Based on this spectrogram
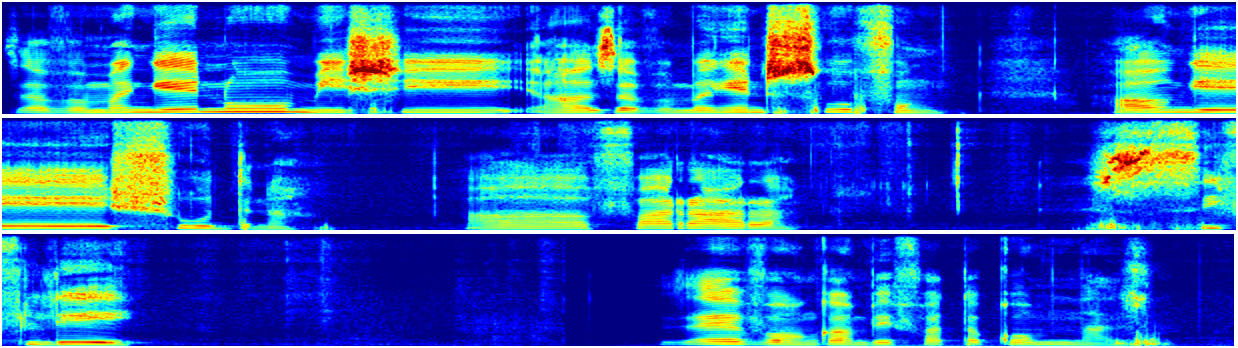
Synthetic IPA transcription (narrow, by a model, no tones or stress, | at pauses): zavəmaŋenumisiazavəmaŋenusufuni | awŋeʃud̪inə | afaɾaɾə | sifile | zajavaaŋɡambefat̪akoaminaz̥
